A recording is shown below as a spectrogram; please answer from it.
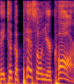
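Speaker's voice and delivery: called out, yelling across a distance. Retelling an older man yelling out to the car's owner: imitating someone yelling out. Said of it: "he yells out".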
